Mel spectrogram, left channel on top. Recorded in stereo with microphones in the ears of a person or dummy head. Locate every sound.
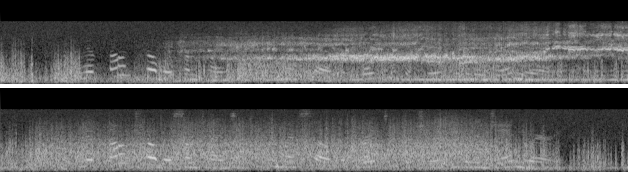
0.8 s a woman speaking: 80° right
